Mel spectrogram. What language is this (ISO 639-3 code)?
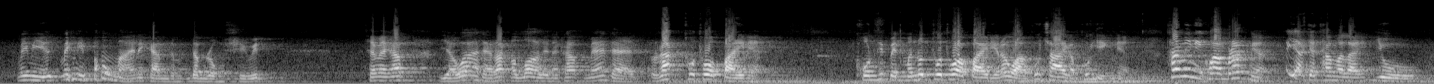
tha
